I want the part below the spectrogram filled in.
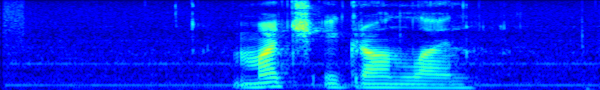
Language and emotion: Russian, neutral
